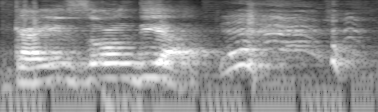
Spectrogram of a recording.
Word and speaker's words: Kazondia: The real pronunciation is Kaizondia. And husband and wife change it to Kazondia.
